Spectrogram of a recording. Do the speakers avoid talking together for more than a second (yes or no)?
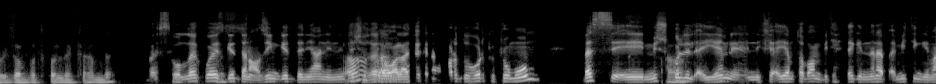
yes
